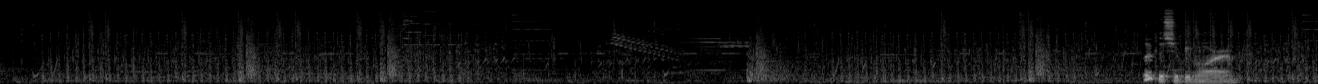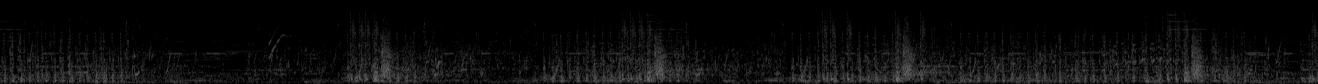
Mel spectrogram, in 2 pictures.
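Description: Paint guns fire and splatter in quick bursts.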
